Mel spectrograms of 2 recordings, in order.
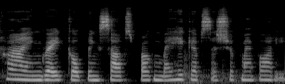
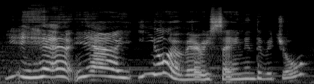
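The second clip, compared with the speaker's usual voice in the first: sarcastic; 7 semitones higher, 4 dB louder, slower than usual. Real, not acted. Mocking the villain's self-praise.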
